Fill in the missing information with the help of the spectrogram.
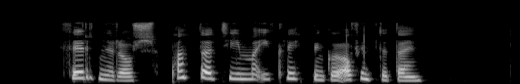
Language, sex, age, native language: Icelandic, female, 30-39, Icelandic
